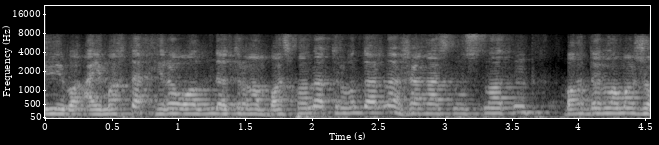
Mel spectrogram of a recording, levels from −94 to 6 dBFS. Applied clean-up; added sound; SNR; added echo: neural separator model SepFormer DNS4.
